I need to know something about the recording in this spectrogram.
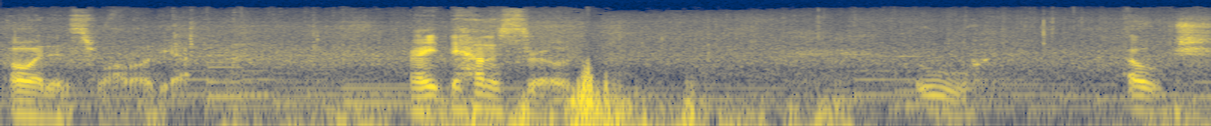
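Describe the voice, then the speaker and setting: A man, hosting a fishing vlog from a canoe and talking excitedly to viewers. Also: mid-range voice, takes it slowly, rough recording. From Canada. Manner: excited, talks to camera viewers. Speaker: fishing show host. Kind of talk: casual outdoor vlog chat. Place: canoe on a river outdoors. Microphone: action camera on the canoe. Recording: music under the voice.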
